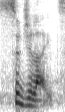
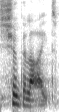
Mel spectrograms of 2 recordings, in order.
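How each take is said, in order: First: The word is said like 'soo-gee-lite'. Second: The word is said like 'sugar light'. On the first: The speaker calls it right. "but it's Sugilite" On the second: The speaker calls it wrong. "I've always pronounced it Sugarlight"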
